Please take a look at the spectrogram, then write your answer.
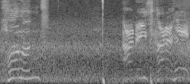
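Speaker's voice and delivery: high, urgent commentary; excited shot call. Real, not acted. Commentator calling Haaland's hit on goal, excited. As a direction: jump up in pitch as the shot comes.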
